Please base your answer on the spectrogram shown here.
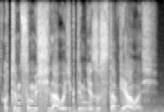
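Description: A woman giving a dramatic poetry recitation in a plaintive, reproachful and deliberate manner. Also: a little high, flat delivery, sharp tone. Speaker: performer in an audio play. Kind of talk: dramatic recitation of a personal poem.

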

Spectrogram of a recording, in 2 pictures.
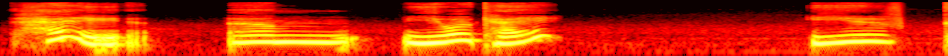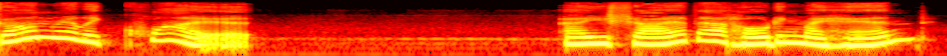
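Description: A woman voicing a sweet, bubbly young rental girlfriend in an intimate roleplay audio, giggly, chatty and gently reassuring. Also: sits high, no echo, clean studio sound, full character voice. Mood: gentle, slightly shy. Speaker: voice actor.

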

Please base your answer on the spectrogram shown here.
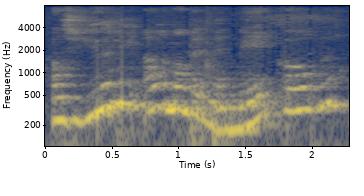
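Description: A woman's voice: high-pitched, very animated, moderate pace, warm tone, lo-fi sound, pitched above the performer's own voice. A woman voicing a mysterious male moth who calls the others to follow him, in a solemn, inviting tone, heard in a roomy live recording from a distance.

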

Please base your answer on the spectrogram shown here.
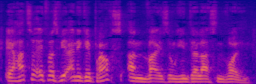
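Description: A precise, husky research doctor. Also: male voice, mid-range voice, animated. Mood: intent, explaining. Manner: measured, formal, clipped dictation. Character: male research doctor, precise, analytical, brooding. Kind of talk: 1980s German science fiction radio play acting.

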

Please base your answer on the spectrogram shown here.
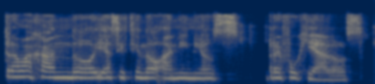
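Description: A woman giving live interpretation at a webinar, speaking haltingly phrase by phrase. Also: fairly high pitch, animated, a little mellow, dry recording. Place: remote online conference audio channel.

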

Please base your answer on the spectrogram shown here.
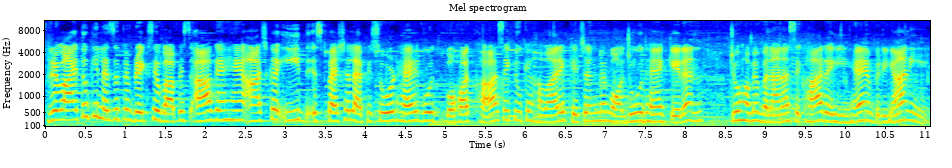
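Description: A woman's voice: on the high side, fairly even intonation, moderate pace, a bit bright. A woman with a Pakistani accent presenting a cooking show, questioning a guest and repeating back answers. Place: TV kitchen studio. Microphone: lapel mic. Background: music.

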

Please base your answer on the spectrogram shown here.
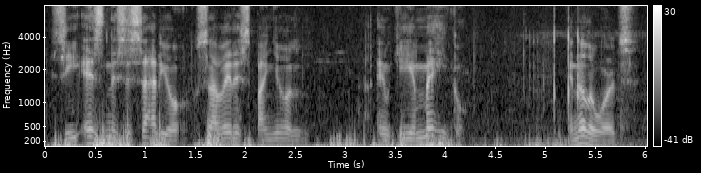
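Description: A man in his thirties from Miami, a native Spanish speaker with an American accent, talking in a casual, halting, rambling way to camera as he walks. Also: medium pitch. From Miami, United States. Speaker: vlogger. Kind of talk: casual walking vlog to camera. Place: city street outdoors, walking. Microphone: action camera at arm's length. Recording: noisy outdoor street with traffic. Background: traffic and street ambience.

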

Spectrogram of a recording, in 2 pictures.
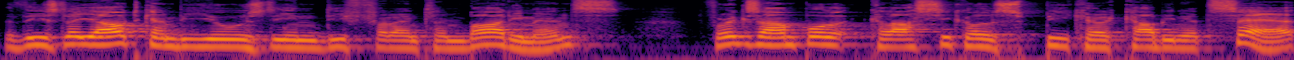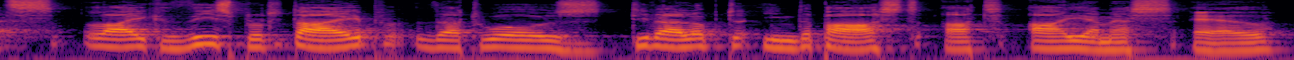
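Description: Man, slightly high voice, researcher, technical conference presentation. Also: unhurried. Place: recorded online slide talk.

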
